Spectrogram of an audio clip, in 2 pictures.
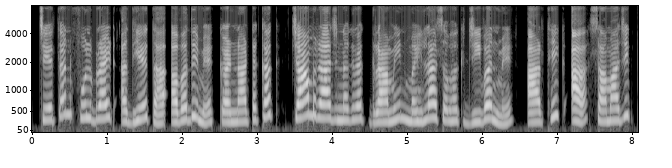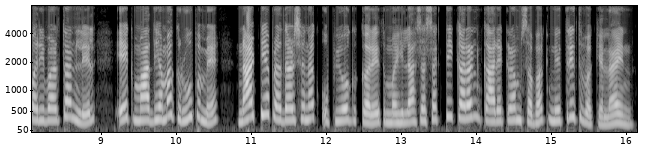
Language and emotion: Maithili, neutral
